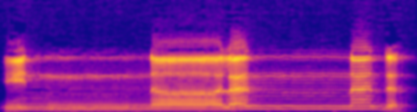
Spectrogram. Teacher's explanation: dal diberikan lantunan kerana di sini huruf qalqalah sughra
